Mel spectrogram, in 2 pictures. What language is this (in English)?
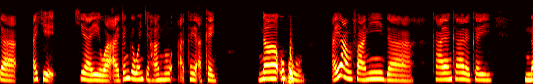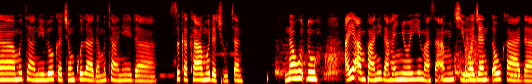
Hausa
